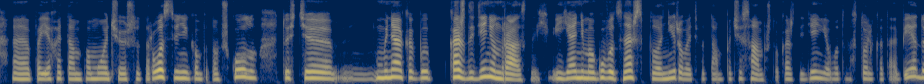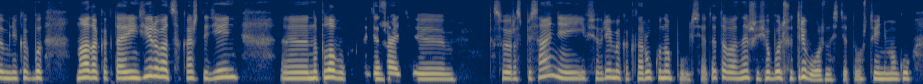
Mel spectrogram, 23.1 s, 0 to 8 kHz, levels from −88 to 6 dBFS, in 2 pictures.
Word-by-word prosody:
э, 190 -1 +1
поехать 195 +2 -2
там 190 -1 -2
помочь, 200 0 -2
э, 190 - 0
что-то 195 0 -9
родственникам, 220 -4 +3
потом 185 -1 -8
в - - -21
школу. 260 -4 +2 0.3
То 230 - -3
есть, 225 +1 -5
э, 220 -2 +6
м, 195 - -3 0.5
у 230 - +4
меня 250 +2 +7
как 235 -1 -3
бы 230 -1 0 0.2
каждый 225 -5 +5
день- 265 +5 +5
он 220 -4 +6
разный, 195 +2 0
и 220 -1 -7
я 220 +3 +2
не 230 0 +5
могу, 220 +2 +2
вот 220 -3 +3
знаешь, 230 +1 +3
спланировать 200 -1 -2
вот 190 - -16
там 185 -1 -12
по 195 - -15
часам: 200 -3 -7
что - - -20
каждый 190 -1 -10
день 225 +2 -2
я 190 -3 -6
вот 195 0 -12
во 185 - -19
столько-то 195 -2 -11
обедаю. 245 +2 -1
Мне 215 0 0
как 230 -1 -4
бы 230 0 0 0.4
надо 235 +1 +5
как-то 220 0 -3
ориентироваться 255 +4 +3
каждый 220 -2 -3
день, 255 +5 +1 0.5
э, 215 0 +1
на 225 +1 +3
плаву, 245 -2 +4
как-то 395 - -24
держать, 195 0 -1 0.2
эм, 190 -1 -1 0.5
своё 215 -1 -2
расписание 215 +1 -3
и - - -7
всё 210 - -8
время 240 +2 -1
как-то 205 0 -6
руку 230 +1 -3
на 230 0 +2
пульсе. 185 -3 -12
От - - -13
этого, 230 -2 -2
знаешь, 225 -1 -1
ещё 215 +3 -2
больше 220 0 -1
тревожности, 180 -7 -2
оттого - - -9
что 195 +2 -7
я 200 - +2
не 195 - +1
могу 195 +1 -2
215 Hz, 195 wpm, -24 LUFS, 195-230 Hz, 0.5 s, меня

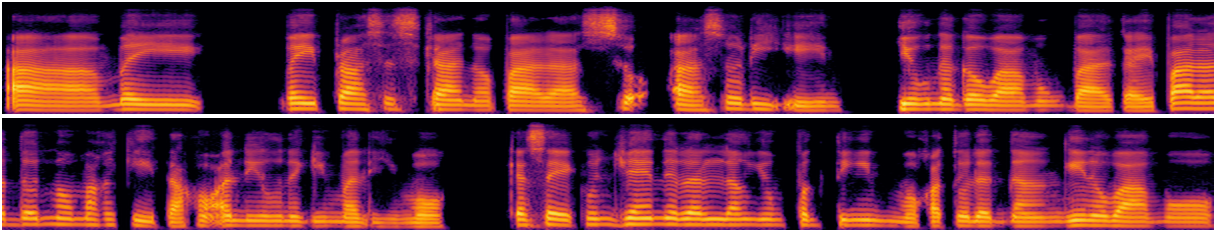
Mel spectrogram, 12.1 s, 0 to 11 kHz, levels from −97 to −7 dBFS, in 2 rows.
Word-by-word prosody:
ah, 125 -2 +3
may, 140 -1 0 0.4
may 160 0 +4
process 155 -2 -1
ka 140 -2 +2
'no, 130 -1 -5
para 120 -2 +2
su 115 -3 -1 0.2
ah, 135 -2 +3
suriin 130 -5 -3 0.3
yung 155 -1 +4
nagawa 140 -3 +3
mong 130 0 -8
bagay 110 -1 +1
para 165 0 +4
doon 175 +2 -2
mo 175 - 0
makikita 155 -7 -2
kung - - -1
ano 145 0 +1
yung 140 -1 -2
naging 130 0 -5
mali 115 -2 -3
mo. 110 -1 +1 0.3
Kasi 160 -1 +3
kung 170 0 -2
general 175 0 +3
lang 165 0 0
yung 160 -1 -4
pag-tingin 150 -1 -3
mo 120 -3 -3
katulad 130 +1 +1
ng 125 0 -3
ginawa 140 -2 +3
mo, 120 -1 -4
140 Hz, 175 wpm, -23 LUFS, 125-155 Hz, 0.4 s, may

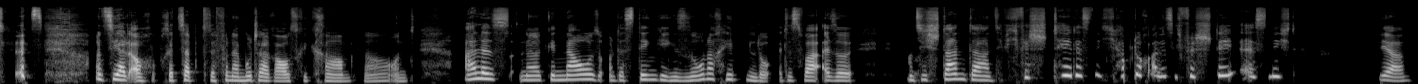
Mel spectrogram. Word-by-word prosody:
das - - +4 0.5
und 245 -3 +2
sie 230 -3 +8
hat 200 - +6
auch 175 -3 +5 0.2
Rezepte 180 0 0
von 195 +3 -5
der 180 -1 +1
Mutter 185 0 +2
rausgekramt, 155 -1 -2
ne? 160 +3 -7
Und 150 +1 -9 0.5
alles, 250 +1 +4
ne, 200 +1 -1
genauso 215 +1 +3
und 195 0 -9
das 180 -2 +1
Ding 220 -1 +1
ging 195 -4 -3
so 185 +5 -1
nach 250 -1 -2
hinten 225 -2 -6
lo 150 -3 -4
das 185 0 -5
war 180 -1 +4
also 180 -2 0 0.6
und 200 -2 -5
sie 215 - -2
stand 240 +1 +3
da 205 -2 +3
und 180 -2 -8
sie: - - -19
„Ich - - -12
verstehe 370 +6 +1
das 410 -1 +1
nicht. 435 -4 -9
Ich - - -16
habe 385 - -5
doch 440 -4 +1
alles 380 -2 -3
Ich 335 - -10
verstehe 405 +3 0
es 355 0 -5
nicht.“ 370 +6 -2 0.8
Ja. 185 -5 0
205 Hz, 190 wpm, -23 LUFS, 180-250 Hz, 0.8 s, sie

